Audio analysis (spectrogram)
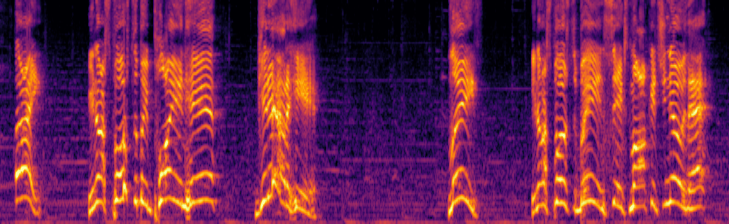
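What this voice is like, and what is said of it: Character voice yelling. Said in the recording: “Why are you yelling at this child?”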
